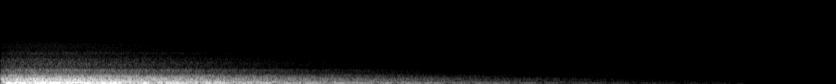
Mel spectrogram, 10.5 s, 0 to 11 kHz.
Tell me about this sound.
DISTANT EXPLOSION 01
The simulated sound of a faraway explosion. Example 1 of 2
